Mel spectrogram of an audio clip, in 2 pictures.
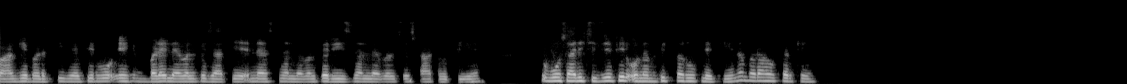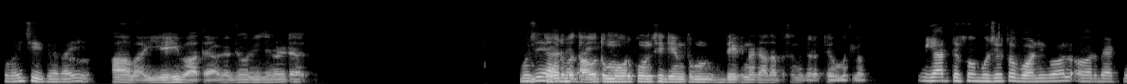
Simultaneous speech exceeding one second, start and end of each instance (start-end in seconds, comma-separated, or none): none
